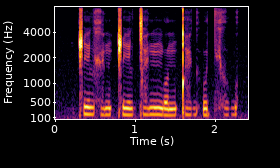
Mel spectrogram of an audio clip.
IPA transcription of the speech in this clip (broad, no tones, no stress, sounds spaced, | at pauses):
ǁ i l x æ̤ n ǁ i l ǀ æ̤ n ŋ o n ǃ æ̤ ɡ ʔ u tʲ x o̤ ɡ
